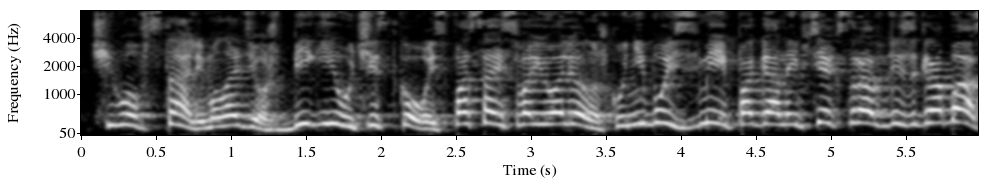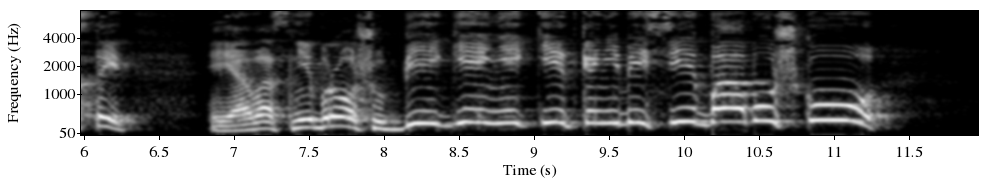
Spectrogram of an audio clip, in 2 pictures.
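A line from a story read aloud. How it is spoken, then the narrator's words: Old woman's shout. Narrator (Russian): моя тихая старушка крикнула нам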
